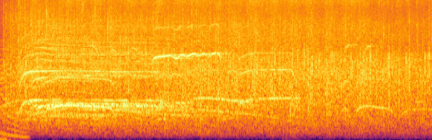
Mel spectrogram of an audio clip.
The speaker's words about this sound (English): Thank you, ladies and gentlemen, for that wonderful round of applause, and welcome to an all-new episode of Paul Sinha's Perfect Pub Quiz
